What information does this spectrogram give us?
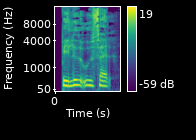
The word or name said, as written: billedudfald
